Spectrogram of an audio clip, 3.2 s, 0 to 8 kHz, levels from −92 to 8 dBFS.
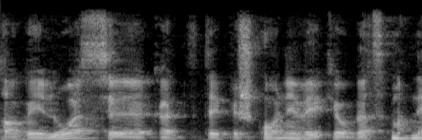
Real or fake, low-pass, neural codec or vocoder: fake; 7.2 kHz; codec, 16 kHz in and 24 kHz out, 2.2 kbps, FireRedTTS-2 codec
